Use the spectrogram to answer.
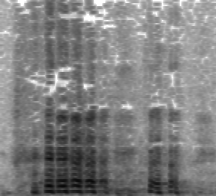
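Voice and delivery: high, loud burst of real laughter. Real, not acted. Laughing at his own un-Al-Anon attitude, loud real laugh. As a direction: break up laughing at yourself.

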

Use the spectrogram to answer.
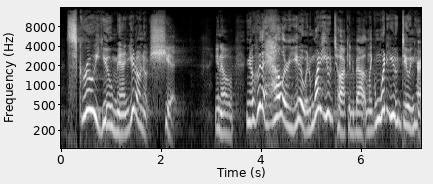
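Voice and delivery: snotty brat attitude. Retold or imitated. Young newcomer mouthing off at the old-timer, bratty and loud. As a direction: sneer at him like a Jersey punk chick. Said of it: "giving this attitude ... snotty brat, punk chick attitude".

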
